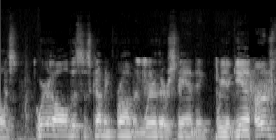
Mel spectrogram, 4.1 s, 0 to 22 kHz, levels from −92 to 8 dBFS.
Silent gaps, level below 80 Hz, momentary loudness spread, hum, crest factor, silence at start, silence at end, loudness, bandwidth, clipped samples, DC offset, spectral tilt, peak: none; -44 dBFS; 10 LU; none; 14 dB; 0 s; 0 s; -15 LUFS; 8.2 kHz; under 0.1%; under 0.1%; -7.5 dB/octave; 0 dBFS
